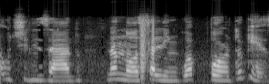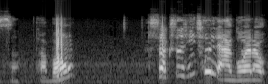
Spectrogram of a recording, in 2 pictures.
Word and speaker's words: língua: embaixo língua de novo língua é o som mais forte foi da sílaba lin outra coisa a fila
